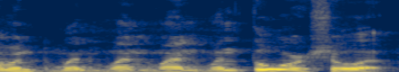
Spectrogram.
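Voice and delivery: normal talking voice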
